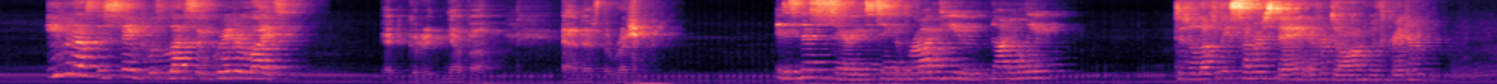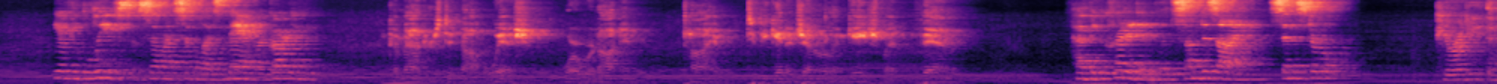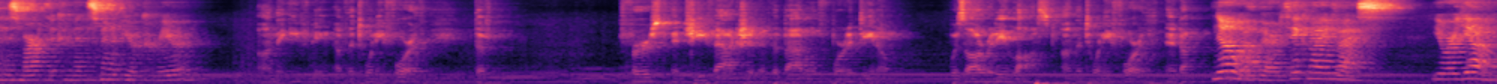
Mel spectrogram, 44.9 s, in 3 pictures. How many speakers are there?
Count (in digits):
4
